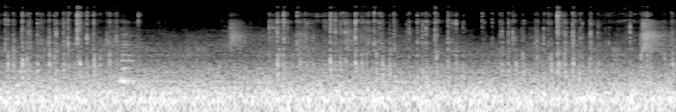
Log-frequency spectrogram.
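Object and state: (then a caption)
Laptop keyboard typing. Fingertips type steadily on the plastic keys of a thin silver aluminium MacBook resting on a white library desk. Quick, light key clicks run continuously over a low, steady background rumble.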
